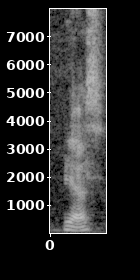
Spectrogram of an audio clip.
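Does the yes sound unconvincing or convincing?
unconvincing. It sounds hesitant and unconvincing.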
